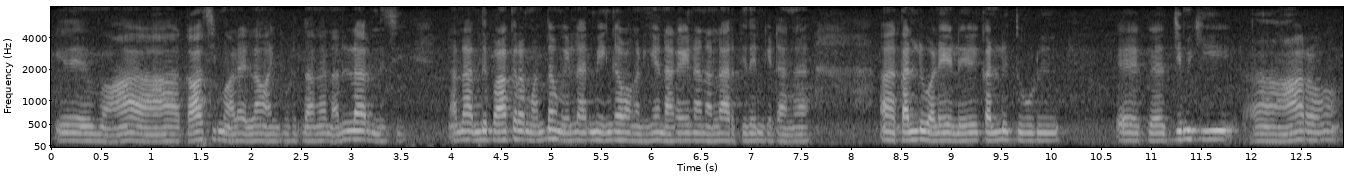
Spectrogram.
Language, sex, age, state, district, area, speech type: Tamil, female, 60+, Tamil Nadu, Mayiladuthurai, urban, spontaneous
